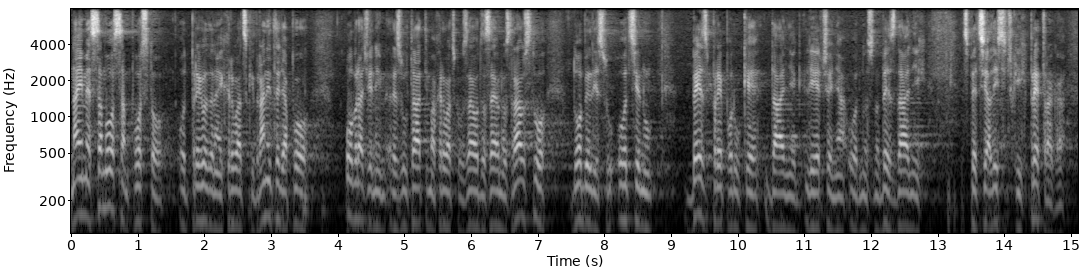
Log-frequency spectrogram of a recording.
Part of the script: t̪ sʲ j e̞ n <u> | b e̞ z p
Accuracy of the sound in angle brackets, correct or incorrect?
correct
